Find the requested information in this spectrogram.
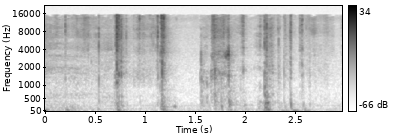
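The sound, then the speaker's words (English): Cards being drawn from an oracle deck: a few soft papery shuffles and crisp snaps of card stock, spaced irregularly and played alone without voices. “Okay, let's choose a card here.”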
